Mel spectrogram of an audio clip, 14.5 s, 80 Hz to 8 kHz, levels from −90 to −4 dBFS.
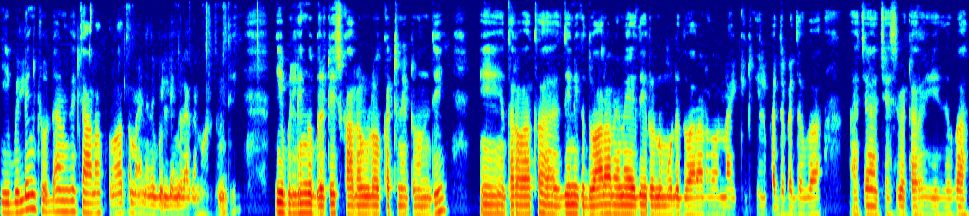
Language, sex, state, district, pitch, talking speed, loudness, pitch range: Telugu, male, Andhra Pradesh, Chittoor, 115 Hz, 125 wpm, -20 LUFS, 115-125 Hz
